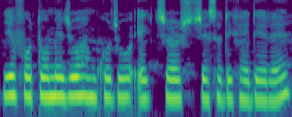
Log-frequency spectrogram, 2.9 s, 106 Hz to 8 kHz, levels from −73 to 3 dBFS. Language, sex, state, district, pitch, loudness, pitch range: Hindi, female, Arunachal Pradesh, Longding, 220 Hz, -16 LUFS, 210-230 Hz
